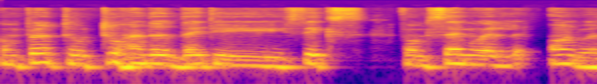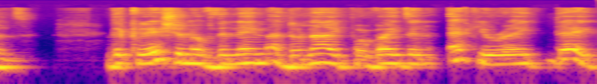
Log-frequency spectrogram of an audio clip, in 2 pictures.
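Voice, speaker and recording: In an Israeli accent, a man speaks at a fairly slow pace with a fairly high pitch, a dark, mellow tone and ordinary pitch variation. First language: Hebrew. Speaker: professor. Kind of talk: lecture. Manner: formal.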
